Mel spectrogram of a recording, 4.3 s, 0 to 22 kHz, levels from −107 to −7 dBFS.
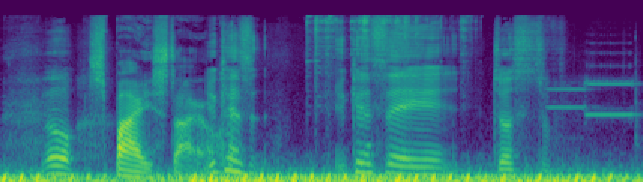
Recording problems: low rumble; noticeable; throughout; 10 dB below the speech
jangling keys; noticeable; from 2 to 3 s; peak 9 dB below the speech
alarm; faint; at 3.5 s; peak 15 dB below the speech

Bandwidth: 15 kHz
